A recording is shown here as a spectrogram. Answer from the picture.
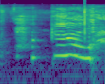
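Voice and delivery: very high yelled retort; imitated crowd defiance; defiant heckle. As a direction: yell it straight back at the DJ. Crowd snapping back at DJ.

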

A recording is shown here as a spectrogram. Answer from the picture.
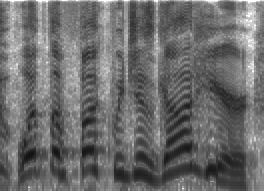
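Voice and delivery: can't believe it, just arrived; indignant disbelief. Retold or imitated. Narrator reacting to news they're kicked out, shocked.

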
